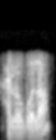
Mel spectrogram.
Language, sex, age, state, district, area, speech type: Marathi, male, 18-30, Maharashtra, Raigad, rural, conversation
